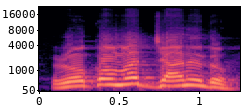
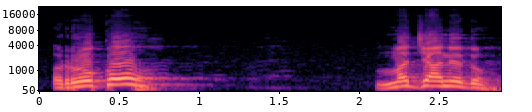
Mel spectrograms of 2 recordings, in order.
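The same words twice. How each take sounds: First: रोको मत joined, then जाने दो; don't stop them. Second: रोको then a long pause, मत जाने दो; don't let go. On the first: Speaker showing wordplay, रोको मत as one phrase. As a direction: join मत to रोको, break before जाने दो. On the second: Speaker showing wordplay, pause after रोको. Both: Shown as a demonstration. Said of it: "अल्फाजों के थोड़े से हमें, अ, हेर फेर".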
